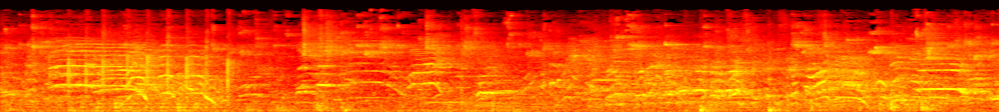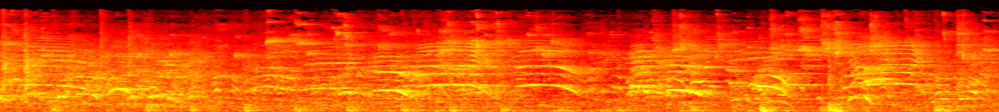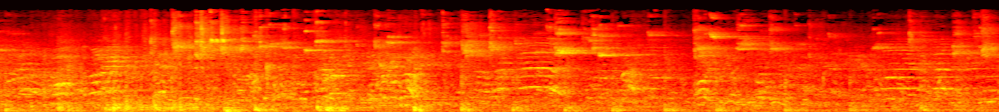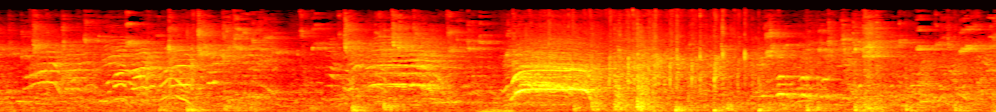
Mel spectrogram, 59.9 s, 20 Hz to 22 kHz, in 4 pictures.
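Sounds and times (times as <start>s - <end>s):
sneakers squeaking: 0.0s - 52.7s, 53.5s - 59.9s.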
